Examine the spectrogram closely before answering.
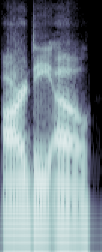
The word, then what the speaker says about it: Rdio: Into this mess stepped Rdio, pronounced RDO, with a proposition so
